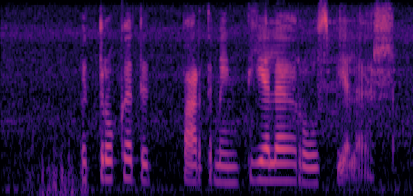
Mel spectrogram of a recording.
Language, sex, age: Afrikaans, female, 19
